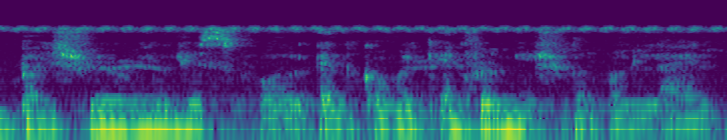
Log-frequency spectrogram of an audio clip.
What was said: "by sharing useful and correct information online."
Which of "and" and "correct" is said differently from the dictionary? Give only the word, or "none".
correct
